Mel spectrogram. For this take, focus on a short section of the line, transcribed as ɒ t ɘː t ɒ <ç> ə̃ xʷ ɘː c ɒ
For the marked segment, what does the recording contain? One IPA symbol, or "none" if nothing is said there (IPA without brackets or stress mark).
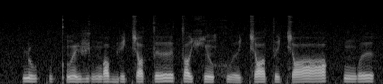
ç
